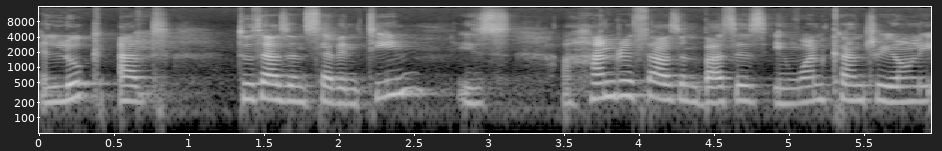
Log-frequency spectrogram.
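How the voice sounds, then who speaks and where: A woman talks at a moderate pace with a fairly high pitch and ordinary pitch variation. Room echo is audible. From Costa Rica. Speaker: e-mobility speaker. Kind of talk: conference talk. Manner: animated.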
